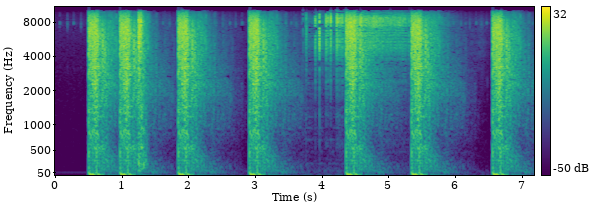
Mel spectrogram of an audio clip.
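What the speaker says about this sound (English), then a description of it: "Let's shoot these down." Gunfire in Space Station 13: about seven loud separate bursts of shots, each a sharp crack followed by a decaying tail, spaced roughly a second apart with short silences between.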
